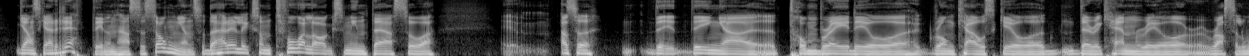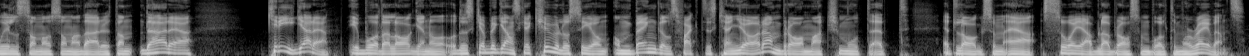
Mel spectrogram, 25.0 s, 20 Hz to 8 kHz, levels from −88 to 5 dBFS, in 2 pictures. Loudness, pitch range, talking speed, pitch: -18 LUFS, 95-115 Hz, 175 wpm, 100 Hz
